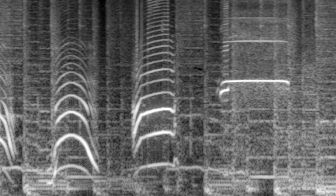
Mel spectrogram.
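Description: Three rising-and-falling whistle swoops, each about half a second, then one steady high whistle note near the end, with music underneath.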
